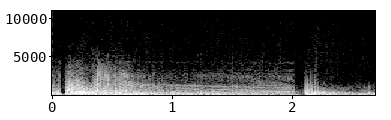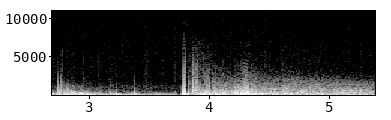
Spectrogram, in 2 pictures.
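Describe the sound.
Artillery shelling in wartime: a few heavy, booming blasts with sharp onsets and rumbling tails, one preceded by a falling whistle, with no voices.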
